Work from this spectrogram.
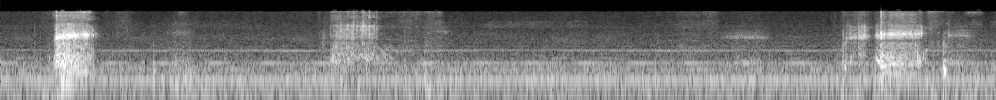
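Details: French Bulldog indoors making strange sounds: three short, harsh, breathy snorting bursts spaced a few seconds apart, with a steady low electrical hum between them in a quiet room.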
